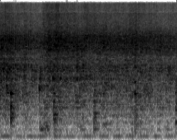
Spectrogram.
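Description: Chopped onions frying and sizzling in hot oil with popped mustard seeds in a pan, a steady loud crackling hiss with faint stirring scrapes, close and continuous, no talking.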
